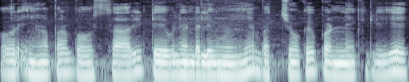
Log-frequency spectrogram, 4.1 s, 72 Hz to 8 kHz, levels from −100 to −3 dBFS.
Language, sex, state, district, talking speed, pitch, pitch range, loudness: Hindi, male, Uttar Pradesh, Lalitpur, 205 wpm, 115 Hz, 110-120 Hz, -15 LUFS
